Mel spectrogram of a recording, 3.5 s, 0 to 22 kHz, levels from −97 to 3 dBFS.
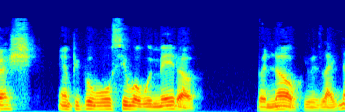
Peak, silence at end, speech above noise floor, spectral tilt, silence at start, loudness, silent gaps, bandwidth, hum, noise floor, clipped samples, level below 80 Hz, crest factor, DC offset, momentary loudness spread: -6 dBFS; 0 s; 57 dB; -7 dB/octave; 0 s; -20 LUFS; none; 11 kHz; none; -76 dBFS; under 0.1%; -62 dBFS; 16 dB; under 0.1%; 9 LU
